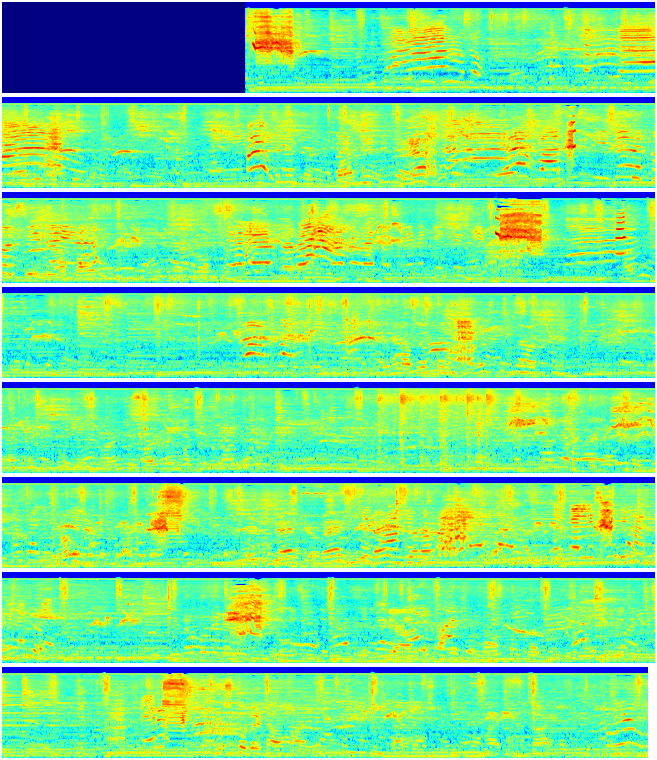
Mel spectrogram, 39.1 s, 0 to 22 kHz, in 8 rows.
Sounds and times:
Bird: 0:01.8 - 0:02.6, 0:04.0 - 0:31.8
Music: 0:01.8 - 0:39.1
Outside, urban or manmade: 0:01.8 - 0:39.1
Speech: 0:02.8 - 0:15.5, 0:16.4 - 0:22.5, 0:23.3 - 0:39.1.

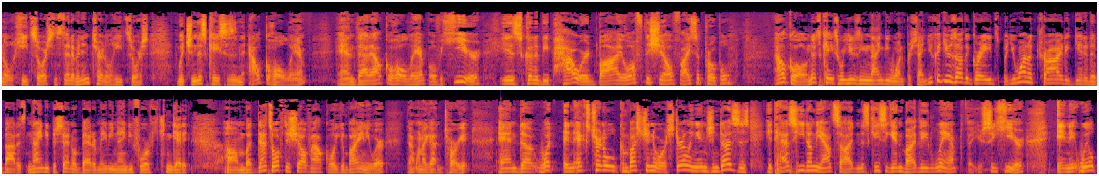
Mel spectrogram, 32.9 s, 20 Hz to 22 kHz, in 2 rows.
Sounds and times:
Speech: 0:00.0 - 0:32.8.

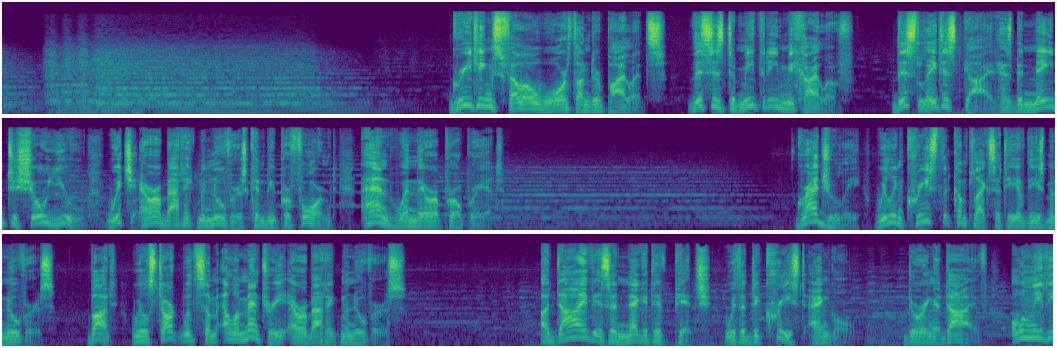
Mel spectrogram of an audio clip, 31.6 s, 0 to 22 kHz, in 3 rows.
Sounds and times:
Music: 0:00.0 - 0:31.5
Speech: 0:04.5 - 0:15.6, 0:18.4 - 0:25.1, 0:26.4 - 0:31.5.

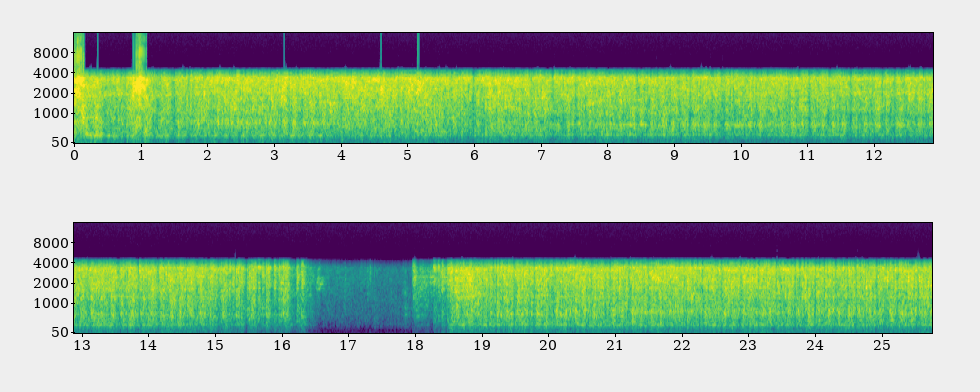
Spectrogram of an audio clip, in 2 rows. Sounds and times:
Truck: 0:00.0 - 0:16.6, 0:18.0 - 0:25.7.

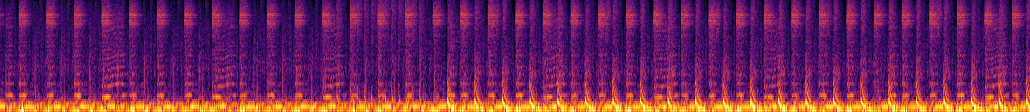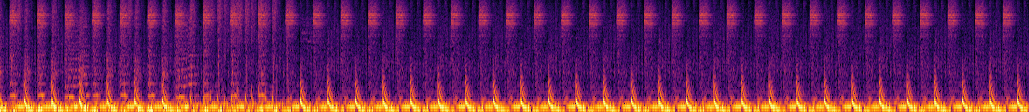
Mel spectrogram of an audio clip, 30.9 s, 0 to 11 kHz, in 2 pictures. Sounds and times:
Music: 0:00.0 - 0:30.8.

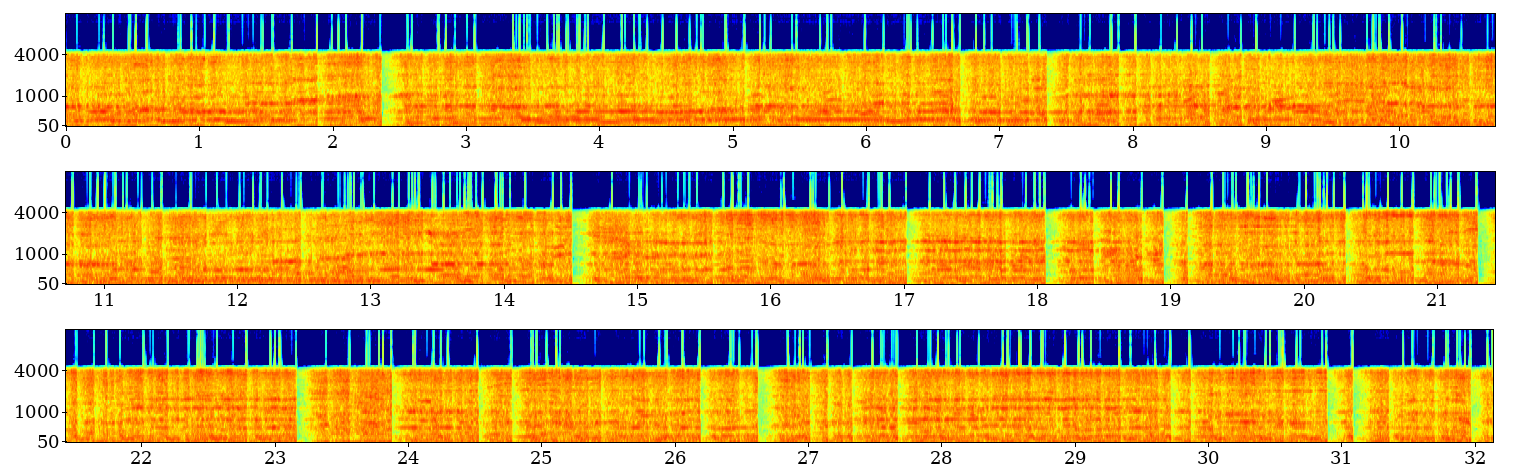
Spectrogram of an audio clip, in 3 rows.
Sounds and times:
Disco: 0:00.0 - 0:32.1
Techno: 0:00.0 - 0:32.1.

